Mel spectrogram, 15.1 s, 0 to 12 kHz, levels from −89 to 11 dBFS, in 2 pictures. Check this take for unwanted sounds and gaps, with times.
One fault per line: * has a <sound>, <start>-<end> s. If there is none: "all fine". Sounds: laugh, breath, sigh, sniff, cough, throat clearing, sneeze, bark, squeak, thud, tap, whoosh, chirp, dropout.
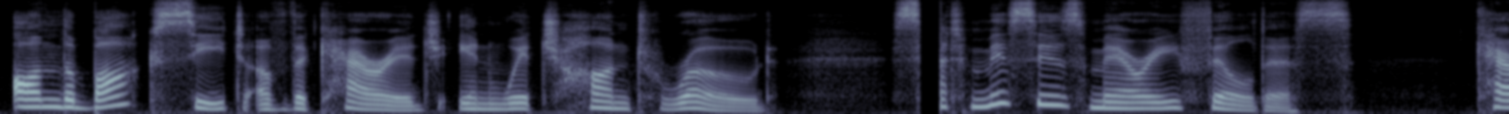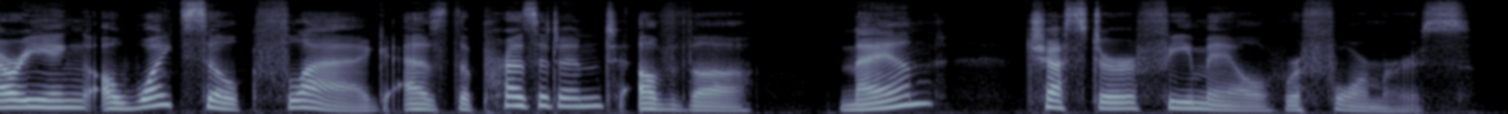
* has a dropout, 4.6-4.7 s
